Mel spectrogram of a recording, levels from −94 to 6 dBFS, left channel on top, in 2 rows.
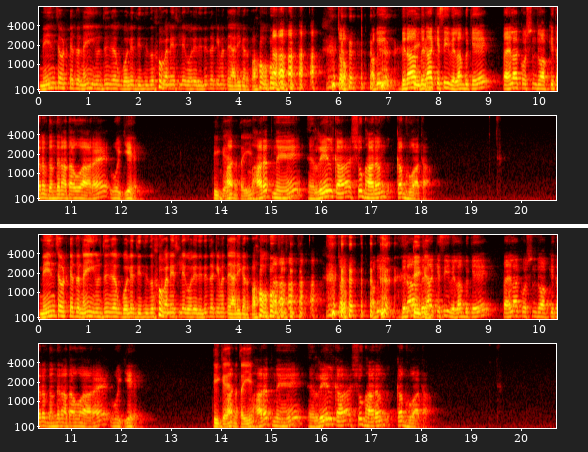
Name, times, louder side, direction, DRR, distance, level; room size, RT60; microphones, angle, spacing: voice 1, 0.0-5.1 5.7-6.3 6.6-7.0 7.5-7.8 13.9-14.7, right 4 dB, 80° right, 0.6 m, -24 dB
voice 2, 4.7-5.5 6.0-6.2 6.6-7.0 7.3-9.0 9.3-12.3 14.0-18.2, left 3 dB, 65° left, 0.7 m, -24 dB
26.5 x 14.0 x 3.2 m
head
